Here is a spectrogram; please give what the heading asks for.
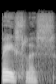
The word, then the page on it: baseless: American English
